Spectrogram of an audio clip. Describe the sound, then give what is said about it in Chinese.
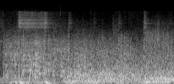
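Low rumbling thunder rolls beneath a steady, dense hiss of falling rain, with the rumble swelling and fading briefly while the rain continues without a break; no one speaks. “哎，下雨了，快快快，我带你去躲起来。”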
